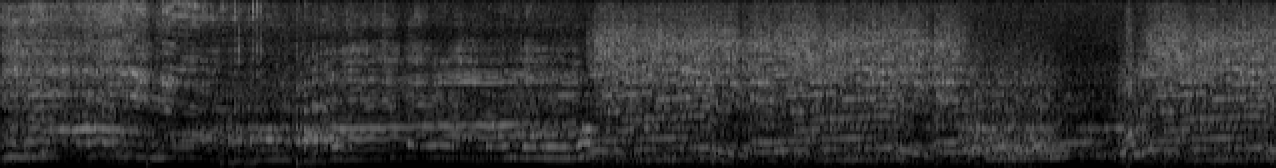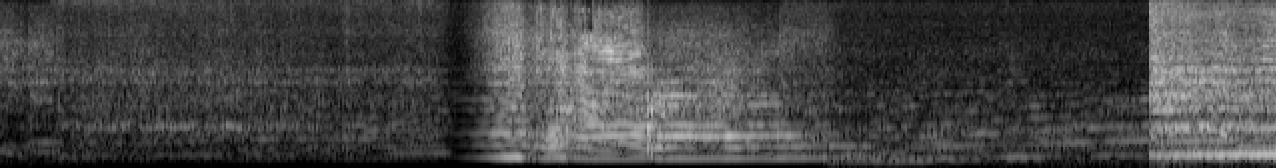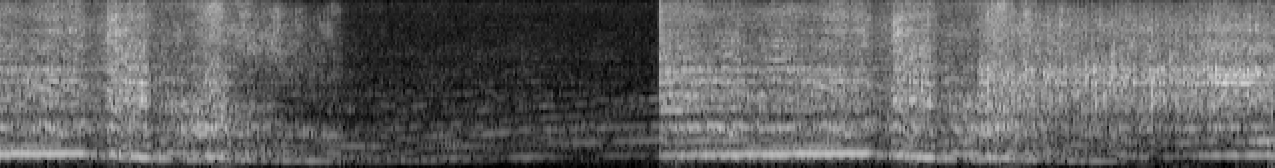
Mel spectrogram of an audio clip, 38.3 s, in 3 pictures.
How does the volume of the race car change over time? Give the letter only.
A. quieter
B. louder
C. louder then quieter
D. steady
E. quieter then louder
B.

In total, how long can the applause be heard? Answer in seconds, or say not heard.
3 s.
